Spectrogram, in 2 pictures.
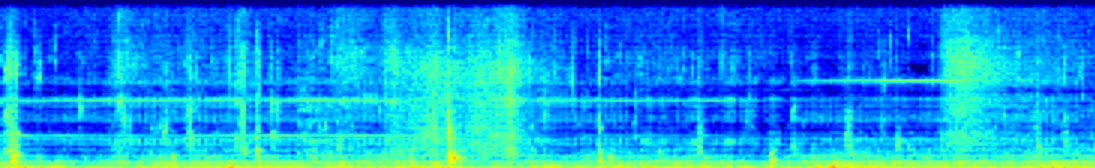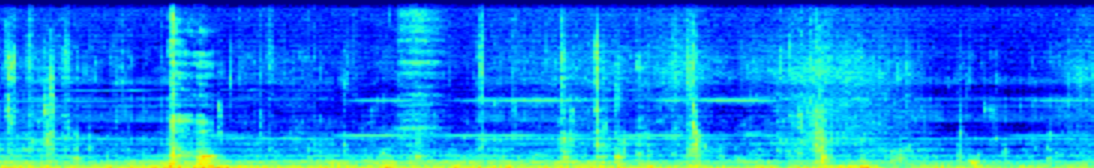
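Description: Choppy water splashes and laps.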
